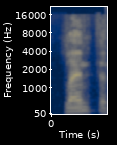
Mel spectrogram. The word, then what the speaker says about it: length: Length and height. – Well, the first one, length. Length. – Right? Some people don't pronounce the G. They say length instead of length.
